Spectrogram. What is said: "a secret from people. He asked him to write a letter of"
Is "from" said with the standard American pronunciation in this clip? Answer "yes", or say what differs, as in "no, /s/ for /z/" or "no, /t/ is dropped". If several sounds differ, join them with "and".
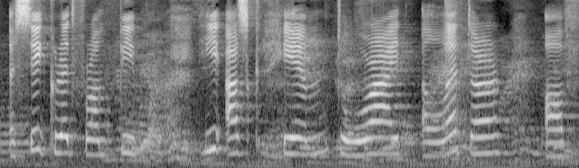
yes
